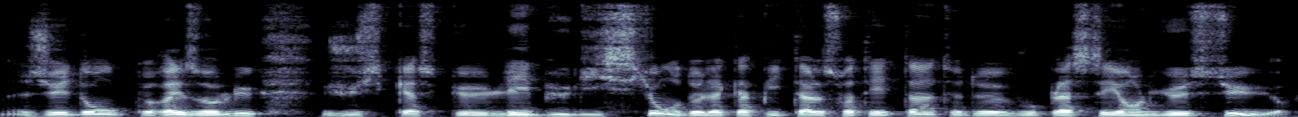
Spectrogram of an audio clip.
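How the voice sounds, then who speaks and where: A man reading a stern, measured police chief. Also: fairly low pitch, darkish tone. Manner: severe, measured, authoritative. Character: stern cunning middle-aged police chief.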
